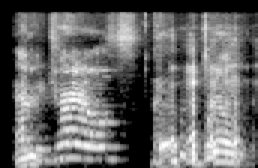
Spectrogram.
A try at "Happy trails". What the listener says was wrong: No, not trail. Trails.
